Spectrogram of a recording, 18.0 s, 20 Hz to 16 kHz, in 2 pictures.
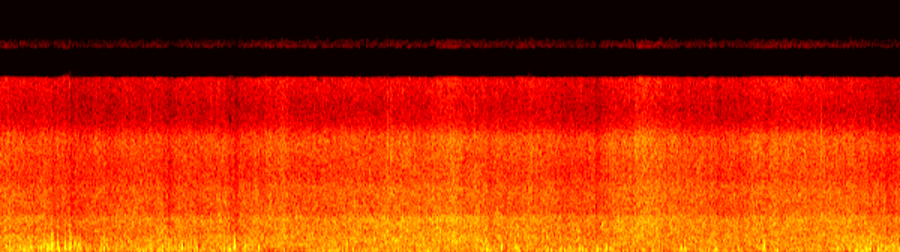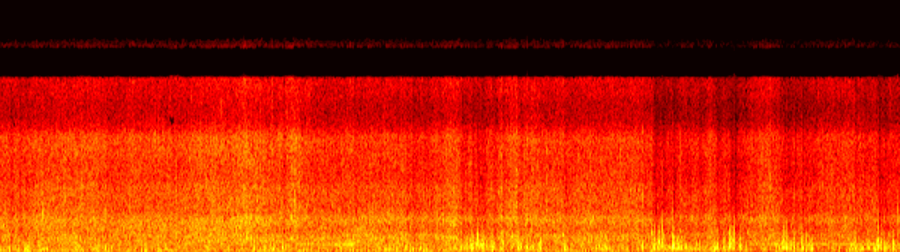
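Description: Water rushing and spraying off a Hurricane 5.9 beach catamaran's hull as it sails fast, with wind buffeting the microphone in uneven gusts.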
